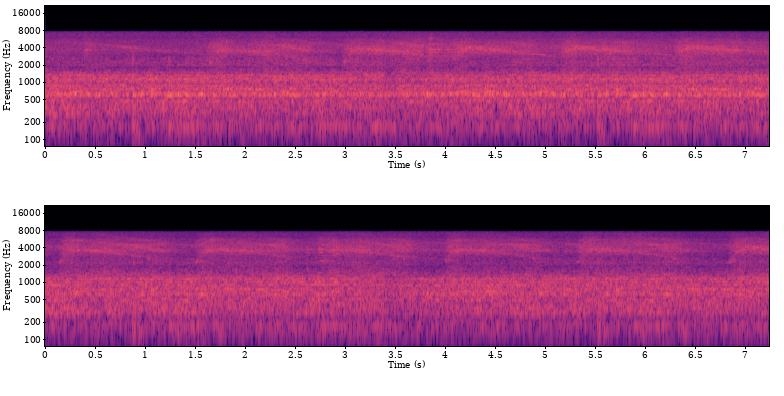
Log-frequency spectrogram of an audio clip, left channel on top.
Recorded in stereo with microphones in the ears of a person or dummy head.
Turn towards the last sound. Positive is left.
turn(degrees=45)  # may be behind; listen again after turning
